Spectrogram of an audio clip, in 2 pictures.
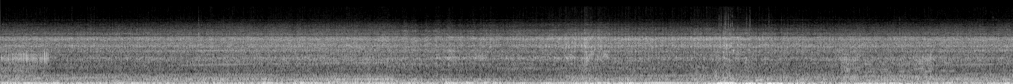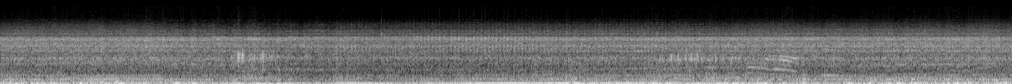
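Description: A go-kart engine buzzes loudly close by.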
